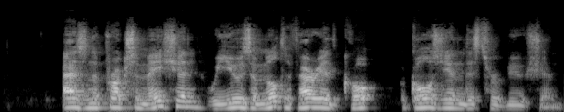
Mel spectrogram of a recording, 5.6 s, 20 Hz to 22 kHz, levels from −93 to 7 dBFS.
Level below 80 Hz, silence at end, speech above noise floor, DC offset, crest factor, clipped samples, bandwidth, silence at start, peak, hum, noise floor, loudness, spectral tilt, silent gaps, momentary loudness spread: -62 dBFS; 0.05 s; 52 dB; under 0.1%; 20 dB; under 0.1%; 11 kHz; 0.65 s; -2 dBFS; none; -75 dBFS; -23 LUFS; -4.5 dB/octave; none; 10 LU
